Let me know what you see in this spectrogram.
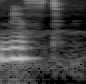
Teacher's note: And missed is spelled pretty phonetically, although we can see that she kind of understands about the ed ending because missed, we actually hear a t sound instead of a d sound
